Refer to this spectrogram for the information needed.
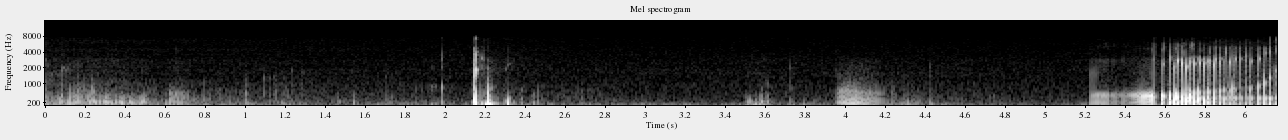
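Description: Quiet low gurgles and rumbles with a sharp squelch and a longer groan at the end; stomach growling from hunger, a normal bowel sound.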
